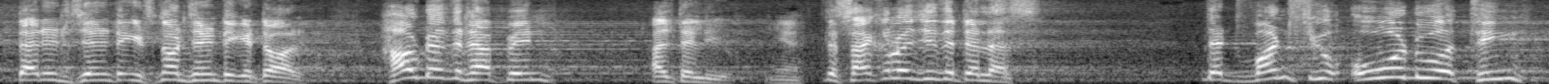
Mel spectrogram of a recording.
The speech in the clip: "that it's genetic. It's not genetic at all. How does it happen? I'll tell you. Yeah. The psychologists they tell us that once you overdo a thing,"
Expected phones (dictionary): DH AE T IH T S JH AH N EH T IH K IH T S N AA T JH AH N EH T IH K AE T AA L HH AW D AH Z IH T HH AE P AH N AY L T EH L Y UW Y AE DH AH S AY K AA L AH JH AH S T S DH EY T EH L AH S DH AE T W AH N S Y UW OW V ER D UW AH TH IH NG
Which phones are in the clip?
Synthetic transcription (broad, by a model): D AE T IH T S JH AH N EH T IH K IH T S N AA T JH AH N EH T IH K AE T AA L HH AW D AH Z IH T HH AE P AH N AY L T EH L Y UW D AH S AY K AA L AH JH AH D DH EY T EH L AH S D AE T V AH N S Y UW OW V ER D UW AH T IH NG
